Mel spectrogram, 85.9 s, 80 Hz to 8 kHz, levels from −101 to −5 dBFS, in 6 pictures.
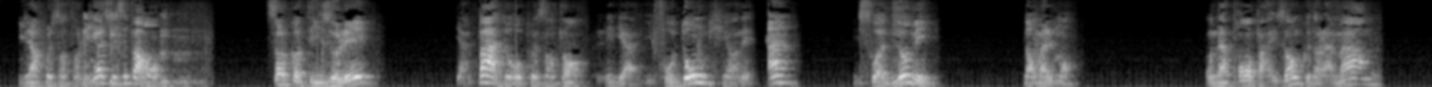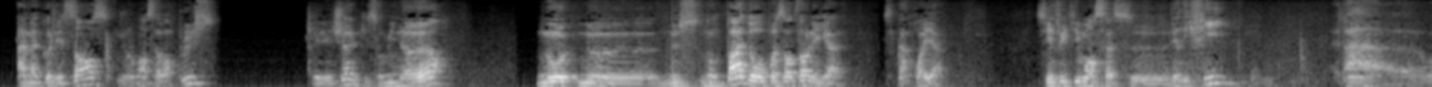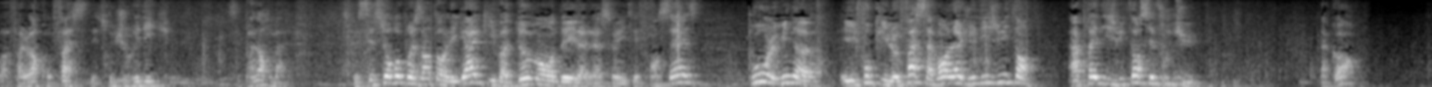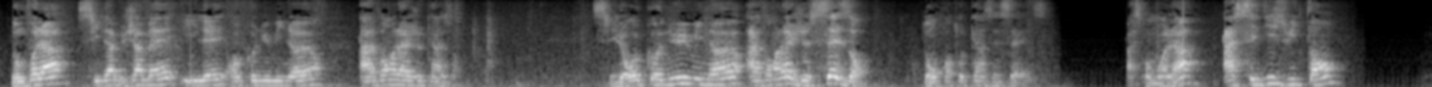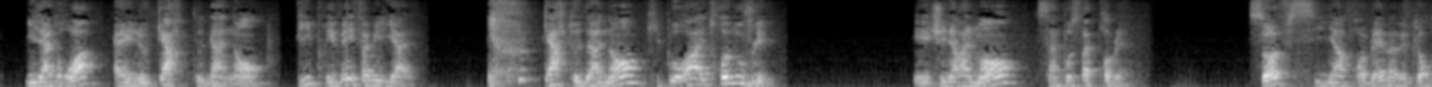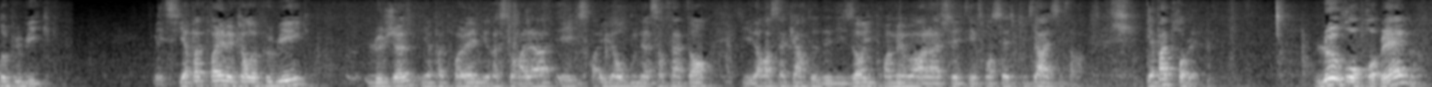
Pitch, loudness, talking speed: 135 Hz, -26 LUFS, 170 wpm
